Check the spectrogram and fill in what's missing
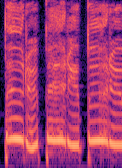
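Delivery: high beeping two-note tone; radio tone imitation. Cop mimicking the radio alert tone. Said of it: "this tone goes out like".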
